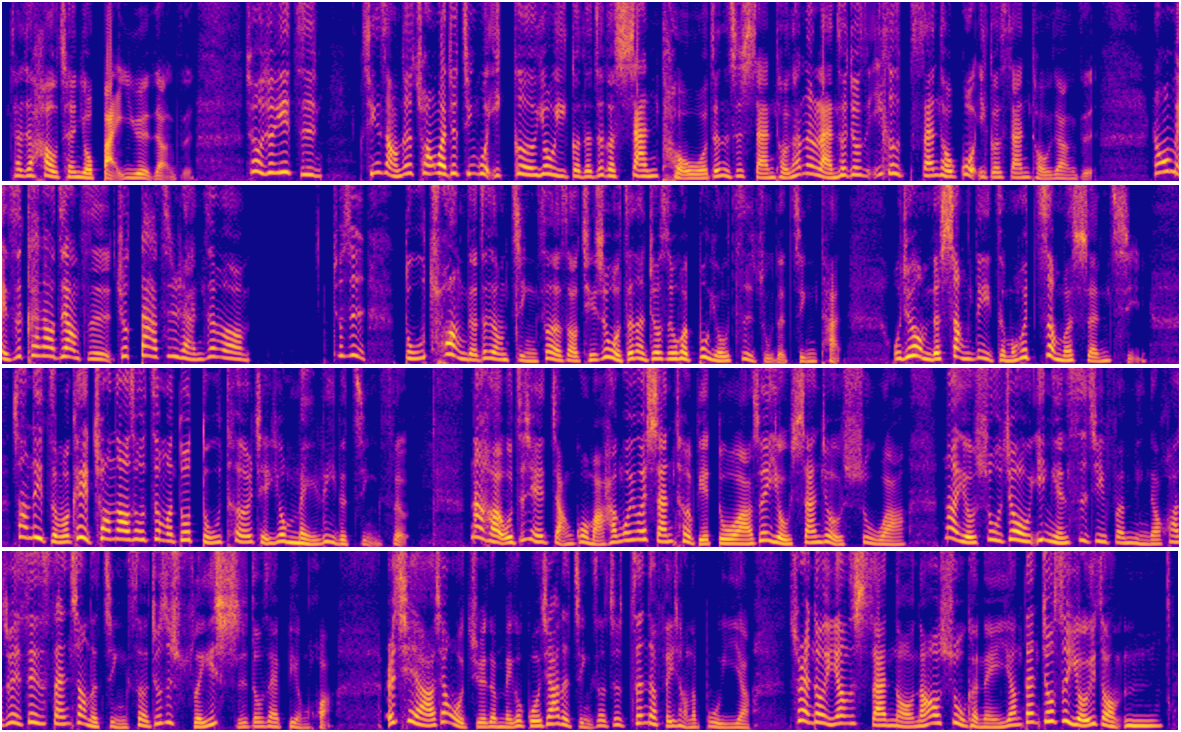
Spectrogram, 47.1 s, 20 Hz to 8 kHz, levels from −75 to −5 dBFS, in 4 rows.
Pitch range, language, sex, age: 205-330 Hz, Korean, female, 20-39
